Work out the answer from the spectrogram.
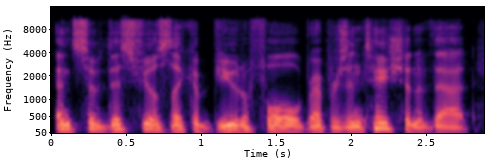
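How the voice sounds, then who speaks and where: A man hosting a podcast who also teaches fitness. He chats in an energetic, performative way. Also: fairly low pitch, fairly quick, dry recording, clean studio sound. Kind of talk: podcast conversation.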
